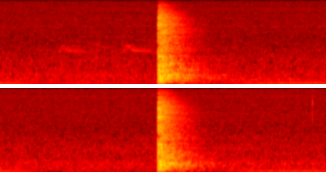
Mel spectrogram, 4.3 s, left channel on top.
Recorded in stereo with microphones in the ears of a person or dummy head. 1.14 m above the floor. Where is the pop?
20° right (ahead or behind), 0.9 m.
